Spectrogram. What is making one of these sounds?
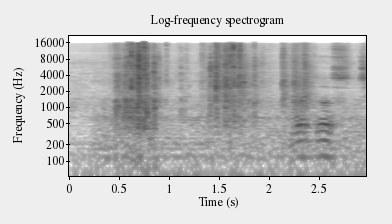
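A plastic bag rustles and crinkles.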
